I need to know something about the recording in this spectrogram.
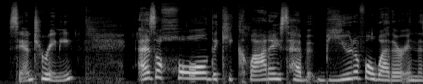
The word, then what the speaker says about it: Cyclades: the kiklares or again you may have heard this pronounced before the American way the Cyclades which I just learned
